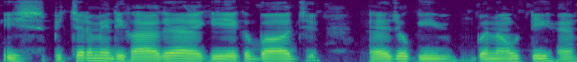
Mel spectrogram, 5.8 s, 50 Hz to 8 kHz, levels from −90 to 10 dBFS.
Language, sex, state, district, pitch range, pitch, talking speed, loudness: Hindi, male, Haryana, Charkhi Dadri, 115-120 Hz, 120 Hz, 145 wpm, -14 LUFS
